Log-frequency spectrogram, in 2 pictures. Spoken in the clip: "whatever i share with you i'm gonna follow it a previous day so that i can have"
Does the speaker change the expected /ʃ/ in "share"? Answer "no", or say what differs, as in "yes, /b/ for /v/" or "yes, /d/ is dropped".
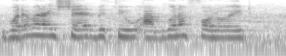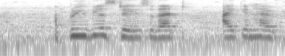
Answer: no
